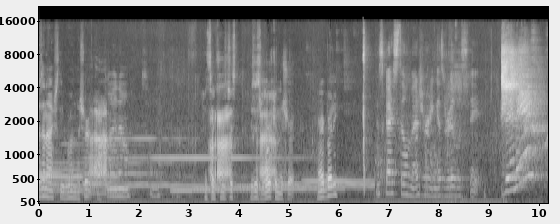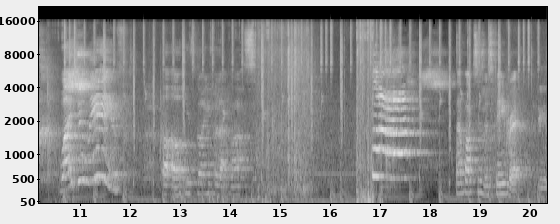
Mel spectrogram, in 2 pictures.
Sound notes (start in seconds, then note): 6.4 kiss; 14.1 wings flapping; 17.1 yelling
